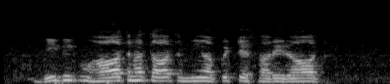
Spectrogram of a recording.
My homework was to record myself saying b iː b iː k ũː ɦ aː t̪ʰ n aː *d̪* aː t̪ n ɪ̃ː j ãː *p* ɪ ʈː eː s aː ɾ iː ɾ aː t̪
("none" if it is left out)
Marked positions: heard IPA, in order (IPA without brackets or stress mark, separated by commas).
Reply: t̪, p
